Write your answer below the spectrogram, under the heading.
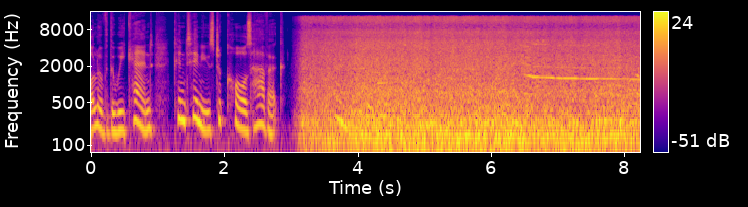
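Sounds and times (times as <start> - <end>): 
speech: 0.0 - 4.5
floodwater from a tropical storm rushing through flooded communities: 3.0 - 8.2.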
